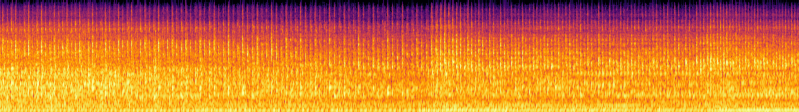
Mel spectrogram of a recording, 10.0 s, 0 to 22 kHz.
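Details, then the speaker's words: Massey 2500 forklift tractor diesel just after first start, lift pump produced no fuel but it started while cranking: steady even idle clatter, evenly spaced knocks, no misses; running healthy. "Cracked it, and it just exploded into life."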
